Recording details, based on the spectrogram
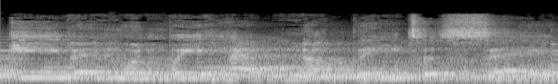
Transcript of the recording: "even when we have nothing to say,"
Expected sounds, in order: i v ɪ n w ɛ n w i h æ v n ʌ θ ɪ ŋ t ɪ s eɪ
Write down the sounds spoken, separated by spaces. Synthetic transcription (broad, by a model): i v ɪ n w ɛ n w i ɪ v n ʌ θ ɪ ŋ t ɪ s eɪ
